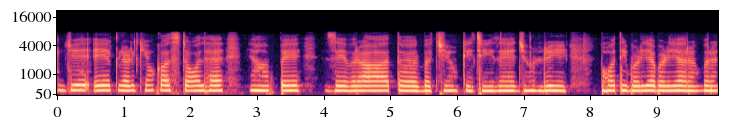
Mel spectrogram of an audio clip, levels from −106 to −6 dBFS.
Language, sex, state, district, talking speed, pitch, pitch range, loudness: Hindi, female, Delhi, New Delhi, 110 wpm, 225 Hz, 220-230 Hz, -13 LUFS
